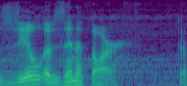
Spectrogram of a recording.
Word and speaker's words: Zenithar: But yeah, so we have an event coming called Zeal of Zenithar. Did I pronounce that right?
